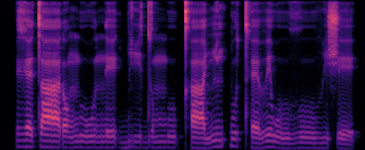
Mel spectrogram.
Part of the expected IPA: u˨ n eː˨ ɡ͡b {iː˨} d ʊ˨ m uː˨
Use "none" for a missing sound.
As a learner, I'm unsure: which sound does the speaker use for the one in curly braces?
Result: iː˨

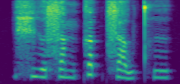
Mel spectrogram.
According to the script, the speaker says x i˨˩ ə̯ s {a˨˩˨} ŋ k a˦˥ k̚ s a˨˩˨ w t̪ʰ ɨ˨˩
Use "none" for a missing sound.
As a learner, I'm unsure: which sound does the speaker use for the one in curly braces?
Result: a˨˩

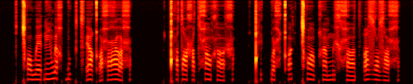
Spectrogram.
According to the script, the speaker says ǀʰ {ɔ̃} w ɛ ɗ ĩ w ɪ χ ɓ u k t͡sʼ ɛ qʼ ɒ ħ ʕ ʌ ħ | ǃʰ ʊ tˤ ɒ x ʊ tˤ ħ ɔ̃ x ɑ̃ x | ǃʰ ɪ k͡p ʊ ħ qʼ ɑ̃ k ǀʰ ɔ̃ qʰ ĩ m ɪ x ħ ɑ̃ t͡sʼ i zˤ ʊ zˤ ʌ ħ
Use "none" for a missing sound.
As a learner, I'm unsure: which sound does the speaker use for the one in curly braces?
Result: ɔ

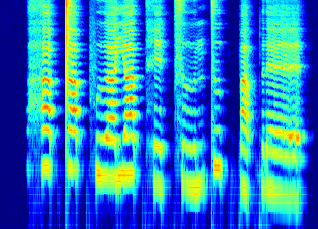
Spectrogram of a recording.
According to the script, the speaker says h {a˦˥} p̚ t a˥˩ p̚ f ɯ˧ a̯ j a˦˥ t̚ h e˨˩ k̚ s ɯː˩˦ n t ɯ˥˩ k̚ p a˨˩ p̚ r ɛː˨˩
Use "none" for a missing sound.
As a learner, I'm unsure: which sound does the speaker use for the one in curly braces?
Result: a˥˩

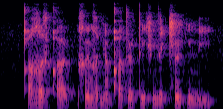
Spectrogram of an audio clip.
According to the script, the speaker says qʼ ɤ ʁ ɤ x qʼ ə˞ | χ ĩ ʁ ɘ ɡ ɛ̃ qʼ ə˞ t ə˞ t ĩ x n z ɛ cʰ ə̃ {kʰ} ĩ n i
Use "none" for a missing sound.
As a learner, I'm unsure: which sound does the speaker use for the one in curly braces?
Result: k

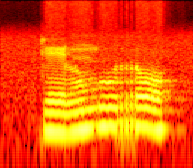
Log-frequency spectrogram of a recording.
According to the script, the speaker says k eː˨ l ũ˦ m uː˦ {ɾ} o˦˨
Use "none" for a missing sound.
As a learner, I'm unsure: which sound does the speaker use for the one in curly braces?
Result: r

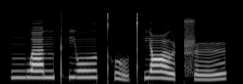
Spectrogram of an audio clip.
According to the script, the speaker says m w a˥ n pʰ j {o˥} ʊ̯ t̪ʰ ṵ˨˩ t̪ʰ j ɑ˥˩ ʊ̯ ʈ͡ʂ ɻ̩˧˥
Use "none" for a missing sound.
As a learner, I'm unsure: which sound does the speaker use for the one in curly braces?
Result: o˥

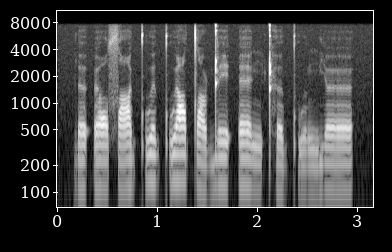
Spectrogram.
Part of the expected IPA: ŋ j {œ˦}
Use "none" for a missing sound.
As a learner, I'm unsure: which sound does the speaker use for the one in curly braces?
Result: œ˦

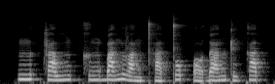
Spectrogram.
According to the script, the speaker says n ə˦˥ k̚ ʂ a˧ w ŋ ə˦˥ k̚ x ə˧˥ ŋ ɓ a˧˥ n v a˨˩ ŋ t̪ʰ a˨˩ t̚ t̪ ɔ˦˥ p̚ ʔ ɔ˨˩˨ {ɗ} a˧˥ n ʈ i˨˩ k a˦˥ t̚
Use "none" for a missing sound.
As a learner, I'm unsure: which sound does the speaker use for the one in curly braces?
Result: ɗ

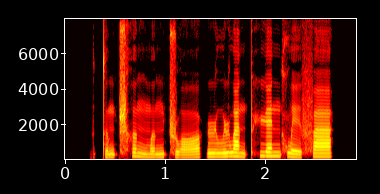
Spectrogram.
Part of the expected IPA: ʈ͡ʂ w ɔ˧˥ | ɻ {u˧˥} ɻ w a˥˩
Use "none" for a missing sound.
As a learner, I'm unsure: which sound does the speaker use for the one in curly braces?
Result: u˧˥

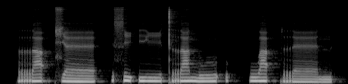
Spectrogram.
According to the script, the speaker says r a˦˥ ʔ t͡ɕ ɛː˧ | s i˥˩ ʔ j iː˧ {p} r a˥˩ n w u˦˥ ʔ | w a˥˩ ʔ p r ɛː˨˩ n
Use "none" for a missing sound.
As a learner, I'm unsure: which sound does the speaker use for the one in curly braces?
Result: t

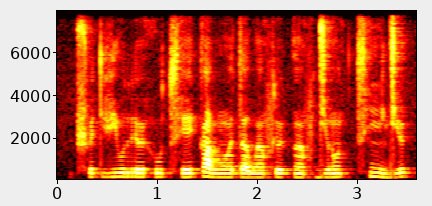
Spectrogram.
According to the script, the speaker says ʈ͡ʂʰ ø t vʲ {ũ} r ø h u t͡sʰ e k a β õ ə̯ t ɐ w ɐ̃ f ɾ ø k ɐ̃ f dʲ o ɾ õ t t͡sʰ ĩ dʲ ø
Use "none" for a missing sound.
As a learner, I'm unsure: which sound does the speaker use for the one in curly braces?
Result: u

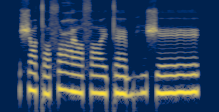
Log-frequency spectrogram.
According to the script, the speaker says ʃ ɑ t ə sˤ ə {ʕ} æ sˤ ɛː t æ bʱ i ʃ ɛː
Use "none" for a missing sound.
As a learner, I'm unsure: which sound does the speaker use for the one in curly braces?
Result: ʕ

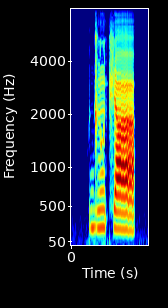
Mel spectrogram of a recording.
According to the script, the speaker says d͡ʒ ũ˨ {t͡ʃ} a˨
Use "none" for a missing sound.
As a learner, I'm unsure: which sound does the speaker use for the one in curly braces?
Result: t͡ʃ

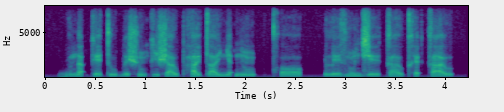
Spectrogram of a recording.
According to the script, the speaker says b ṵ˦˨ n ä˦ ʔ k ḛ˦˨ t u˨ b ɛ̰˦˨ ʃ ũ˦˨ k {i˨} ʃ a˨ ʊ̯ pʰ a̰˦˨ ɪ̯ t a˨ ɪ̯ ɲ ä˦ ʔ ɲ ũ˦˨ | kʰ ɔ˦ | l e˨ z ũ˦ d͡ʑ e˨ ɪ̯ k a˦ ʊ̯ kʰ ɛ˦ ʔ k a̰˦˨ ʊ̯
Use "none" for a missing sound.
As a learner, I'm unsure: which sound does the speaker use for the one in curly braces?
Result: ḭ˦˨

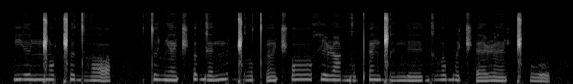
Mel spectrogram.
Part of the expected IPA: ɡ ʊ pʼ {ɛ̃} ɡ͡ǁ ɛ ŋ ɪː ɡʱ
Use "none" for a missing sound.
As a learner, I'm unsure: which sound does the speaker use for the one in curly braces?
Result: ɛ̃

